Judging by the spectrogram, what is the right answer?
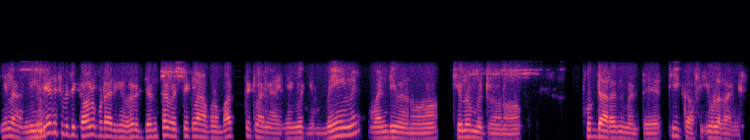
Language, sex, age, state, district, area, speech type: Tamil, male, 60+, Tamil Nadu, Nilgiris, rural, conversation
